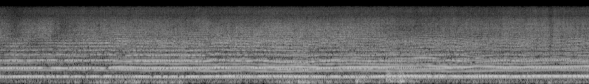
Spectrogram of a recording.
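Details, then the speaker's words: DJI Mavic Air hovering on stock propellers, before fitting Master Airscrew stealth props: steady, piercing bee-swarm buzz. Loud, annoying high-pitched propeller noise. "I think the biggest issue on the Mavic Air is it's such a high-pitched noise that makes it more annoying."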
